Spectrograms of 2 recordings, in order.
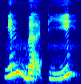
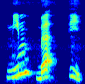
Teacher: Lalu yang selanjutnya yaitu contoh bacaannya huruf iklab itu kalimatnya yang pertama itu ada min ba'di, tapi cara membacanya karena iklab itu kan ada nun mati ya bertemu dengan huruf ba. Cara membacanya itu nun matinya diubah menjadi atau ditukar itu menjadi mim sukun, yaitu dari min ba'di dibaca mim ba'di. · Menukar dari bunyi huruf nun mati atau nun sukun atau tanwin fathah, tanwin kasroh, tanwin domah itu bunyinya ditukar menjadi bunyi huruf mim sukun lalu dibacanya dengan cara mendengung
